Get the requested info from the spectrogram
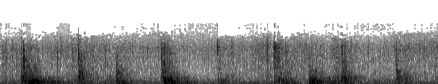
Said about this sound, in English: As quietly as possible, they crept up the creaky old stairs.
